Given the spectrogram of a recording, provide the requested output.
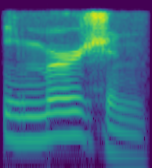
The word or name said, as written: emersion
